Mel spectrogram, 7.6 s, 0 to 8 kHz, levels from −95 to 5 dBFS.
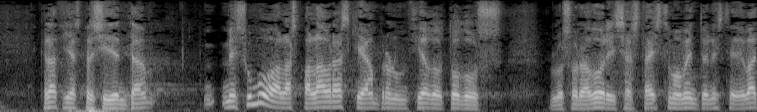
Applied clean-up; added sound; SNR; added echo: none; none; none; none.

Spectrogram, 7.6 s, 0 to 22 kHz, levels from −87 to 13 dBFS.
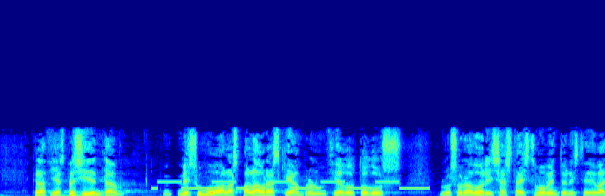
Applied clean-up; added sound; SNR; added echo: none; Alarm; 16 dB; none.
